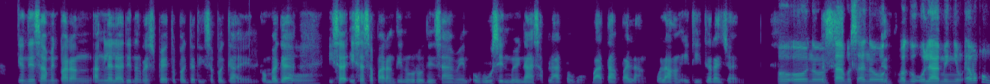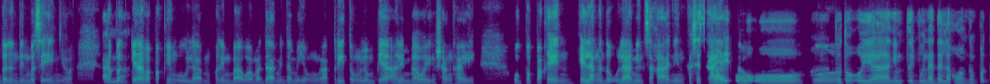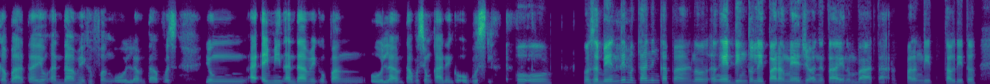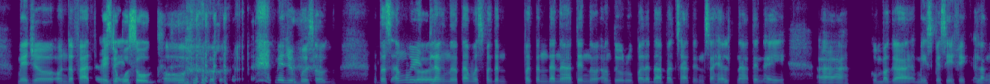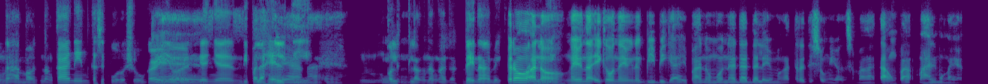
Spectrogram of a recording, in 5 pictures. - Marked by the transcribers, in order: unintelligible speech; laugh; in English: "on the fatter side"; laugh; in English: "dynamic family"
- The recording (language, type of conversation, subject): Filipino, podcast, Paano ninyo ipinapakita ang pagmamahal sa pamamagitan ng pagkain?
